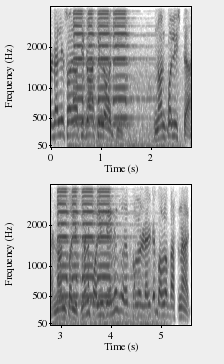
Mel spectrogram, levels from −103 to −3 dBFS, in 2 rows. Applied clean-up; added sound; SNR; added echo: none; Vehicle horn, car horn, honking; 1 dB; none.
